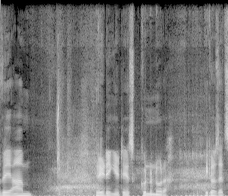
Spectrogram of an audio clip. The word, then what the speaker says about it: Kununurra: I think everyone was saying Kununurra. The way I'm reading it is Kununurra, because that's how it is spelled.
